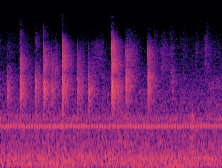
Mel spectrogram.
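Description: Chalk tapping and scratching on a blackboard as an equation is written: a quick, irregular run of sharp taps and short scrapes, over a thin steady tone.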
